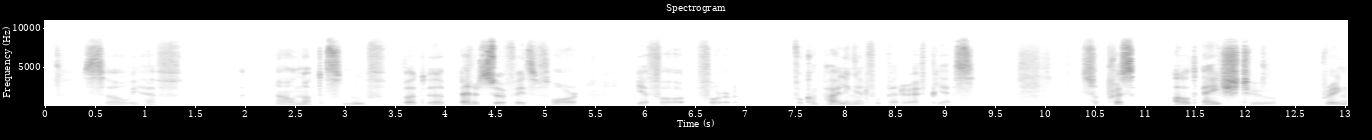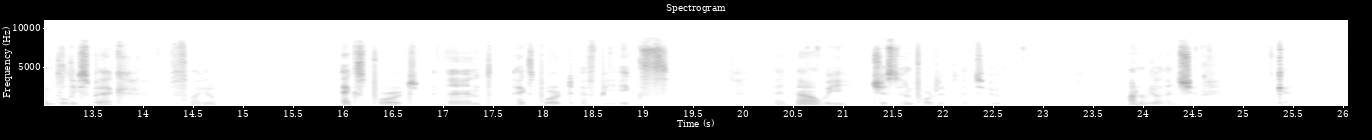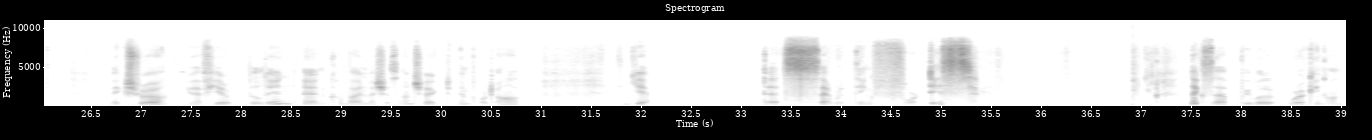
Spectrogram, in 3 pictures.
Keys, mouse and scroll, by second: 0.1 middle click, 1.1-1.5 scroll up 1, 1.7-7.9 middle drag, 11.5 alt+h, 12.1 middle click, 12.6-13.1 scroll down 1, 13.1 middle click, 14.0-36.9 drag, 36.9 F10, 38.6 click.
